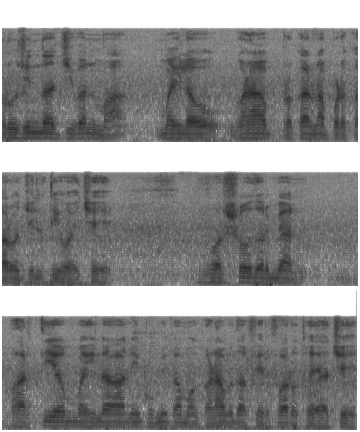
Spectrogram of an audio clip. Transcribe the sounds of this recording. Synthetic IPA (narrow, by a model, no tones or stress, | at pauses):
ɾod͡ʒɪnd̪ad͡ʒiʋənmã̰ | məɦilaoɡʱəɽ̃apɾəkaɾnapəɽkaɾod͡ʒɪlt̪iɦojt͡ʃʰe | ʋəɾʃod̪əɾmjan | bʱaɾt̪ijəməɦilanibʱumikamãɡʱəɽ̃ãbəd̪ʱafeɾfaɾot̪ʰəjat͡ʃʰe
